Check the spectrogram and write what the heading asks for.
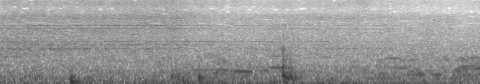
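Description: Steady low rumble of a vehicle cabin, with brief, faint voices in the background.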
